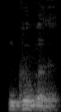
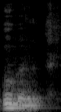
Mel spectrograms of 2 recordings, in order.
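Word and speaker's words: googol: company is derived from Google. So the pronunciation is actually same Google. It's not Google. People say Google. No, that is kind of very Indian thing to say. It's basically Google.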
